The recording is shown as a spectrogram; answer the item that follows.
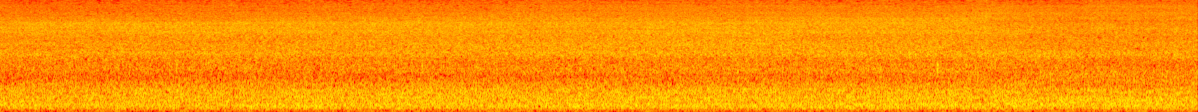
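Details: Loud, steady rushing of a river in full flow after heavy monsoon rain in Rajaji Park, with no animal calls heard.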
